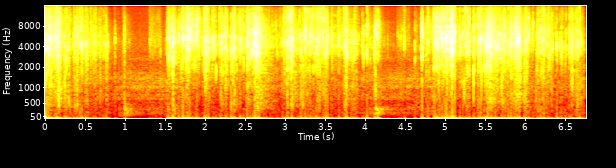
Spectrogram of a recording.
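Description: Foil trading-card pack wrappers being torn open and crinkled by hand, in crackling bursts with short pauses about a second in and again about four seconds in.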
